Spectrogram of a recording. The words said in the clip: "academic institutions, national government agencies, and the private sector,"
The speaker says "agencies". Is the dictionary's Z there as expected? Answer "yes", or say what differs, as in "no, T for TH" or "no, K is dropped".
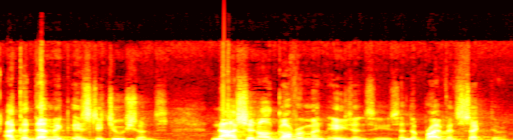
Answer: no, S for Z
